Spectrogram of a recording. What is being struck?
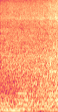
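Nothing is struck.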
